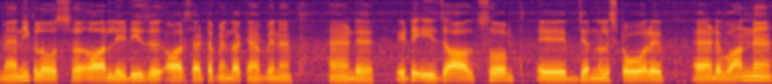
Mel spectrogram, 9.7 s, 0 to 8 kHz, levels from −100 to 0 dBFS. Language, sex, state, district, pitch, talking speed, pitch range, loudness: English, male, Punjab, Kapurthala, 115 Hz, 120 wpm, 110-120 Hz, -14 LUFS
